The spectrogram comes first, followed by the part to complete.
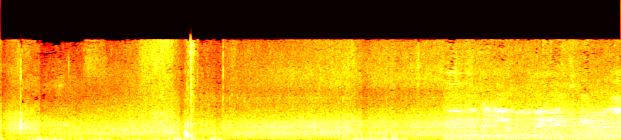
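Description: Getting out of a parked car: clothes and bag rustling and a car door shutting with a sharp knock about two seconds in, over outdoor traffic noise. About four and a half seconds in, the sound cuts to a shop's steady indoor background with faint level tones.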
